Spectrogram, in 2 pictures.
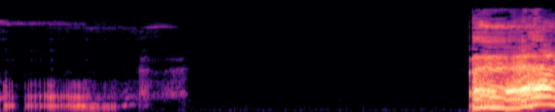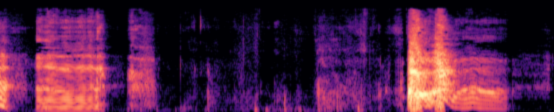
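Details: Staffordshire bull terrier chatterbox producing growly, bending grumbles and short yowling vocal bursts after a quiet start with faint murmurs, ending in a sharper, louder outburst.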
